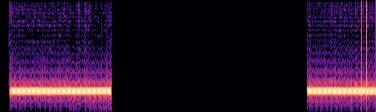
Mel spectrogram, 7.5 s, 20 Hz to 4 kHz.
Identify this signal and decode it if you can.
Ringback tone (North America), 440 + 480 Hz.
